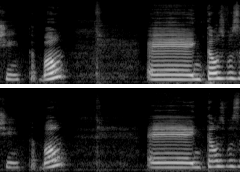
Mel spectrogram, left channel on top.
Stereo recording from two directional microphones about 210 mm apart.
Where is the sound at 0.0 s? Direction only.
45° left (ahead or behind).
